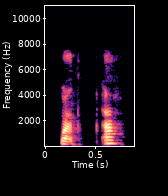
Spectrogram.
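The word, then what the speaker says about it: AAAA: servidor con nombre autoritativo, las 4A o AAA es una dirección IP versión 6 de terminal, o también pronunciada pues 4A, y MX, que es un registro de intercambio de correo.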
